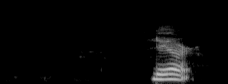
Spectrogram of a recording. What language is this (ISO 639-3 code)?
zho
